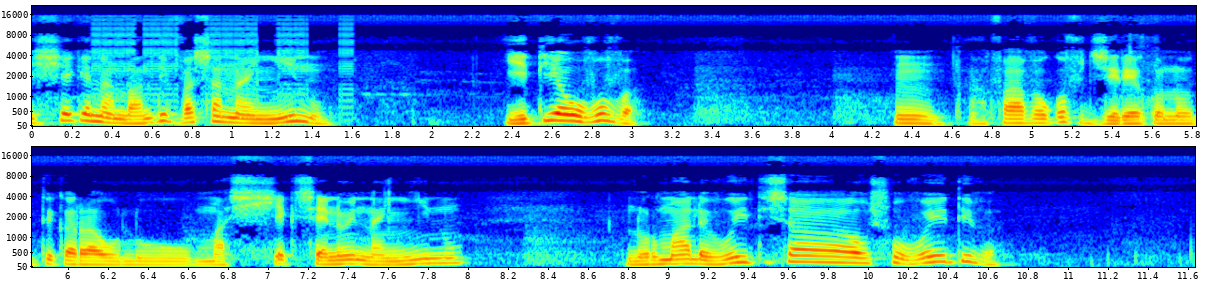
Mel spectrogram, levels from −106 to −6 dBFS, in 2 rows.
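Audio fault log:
0.31–1.62 s, GSM phone buzz: a raspy 217 Hz buzz, about 23 dB under the speech, from a nearby phone's bursting radio getting rectified, comes and goes with data.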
